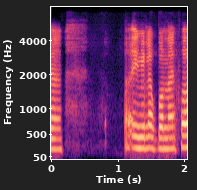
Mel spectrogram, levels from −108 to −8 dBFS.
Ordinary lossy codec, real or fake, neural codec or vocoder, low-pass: none; fake; codec, 44.1 kHz, 2.6 kbps, DAC; 7.2 kHz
